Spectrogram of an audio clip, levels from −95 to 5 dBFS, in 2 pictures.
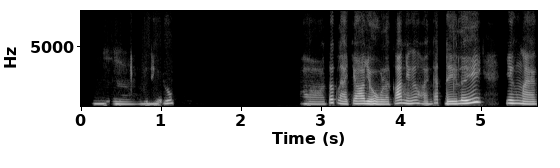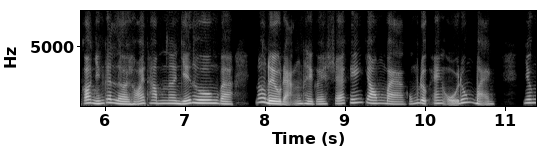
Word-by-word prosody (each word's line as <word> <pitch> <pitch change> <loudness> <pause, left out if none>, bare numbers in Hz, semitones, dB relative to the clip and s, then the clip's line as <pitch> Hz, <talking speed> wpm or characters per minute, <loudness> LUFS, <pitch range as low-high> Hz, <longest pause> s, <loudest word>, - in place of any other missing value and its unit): Ừm, 200 0 -7
ừm, 190 -2 -5
mình 190 0 -8
hiểu. 220 +5 -5 1.6
Ờ, 185 -2 -8
tức 280 -2 -3
là 205 -4 -1
cho 215 +2 +1
dù 205 -2 +5
là 185 - -2
có 230 +7 0
những 245 -3 +1
cái 250 - -3
khoảng 200 -3 -7
cách 275 - -10
địa 200 0 +4
lý 255 +11 +5 0.3
nhưng 250 -2 +2
mà 190 -2 +1
có 265 - +3
những 235 -2 +1
cái 295 - -1
lời 205 -7 +2
hỏi 205 +6 -1
thăm, 245 -1 -4
ơ, 240 - 0
dễ 220 +4 +3
thương 260 -2 +4
và 200 -3 -1 0.3
nó 340 +1 -1
đều 215 -5 +8
đặn 205 +3 -4
thì 215 -2 0
về 195 +1 -5
sẽ 220 +4 -4
khiến 300 +3 -5
cho 275 - -3
ông 240 -1 -5
bà 185 -3 -3
cũng 200 +7 -9
được 240 -3 0
an 245 +1 -5
ủi, - - -4
đúng 295 - -2
hông 315 -5 -13
bạn? 195 -4 -5 0.4
Nhưng 285 +2 -4
225 Hz, 250 wpm, -22 LUFS, 195-255 Hz, 1.6 s, đều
